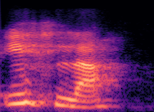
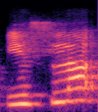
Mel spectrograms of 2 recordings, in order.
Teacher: s is after a vowel in this case the a but when you have the s before a consonant then you can um do this h sound instead of the s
